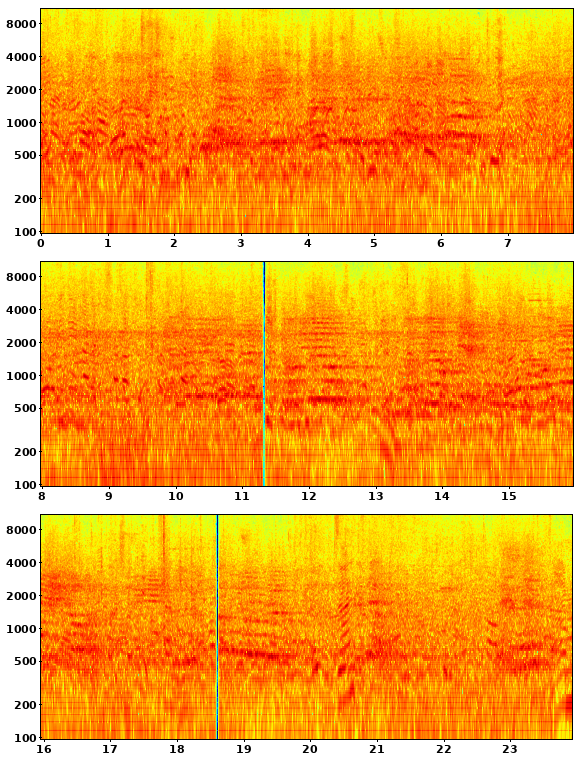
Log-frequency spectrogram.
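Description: A crowd of men and women chatter and call out outdoors.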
